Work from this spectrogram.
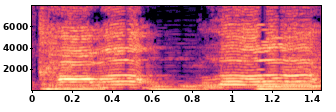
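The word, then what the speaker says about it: Kamala: say ta-da at last her name we're learning to pronounce now it's comma it's not that hard tucker carlson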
